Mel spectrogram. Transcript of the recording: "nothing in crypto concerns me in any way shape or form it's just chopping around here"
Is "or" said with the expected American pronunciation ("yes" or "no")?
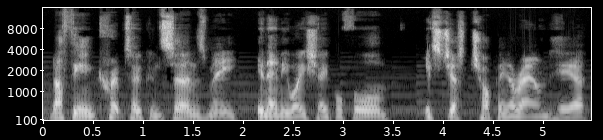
no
